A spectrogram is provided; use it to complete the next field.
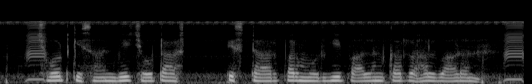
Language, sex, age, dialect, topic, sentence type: Bhojpuri, male, 36-40, Southern / Standard, agriculture, statement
